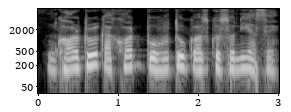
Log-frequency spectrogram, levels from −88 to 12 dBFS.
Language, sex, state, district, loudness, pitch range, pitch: Assamese, male, Assam, Sonitpur, -13 LUFS, 150-180 Hz, 155 Hz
